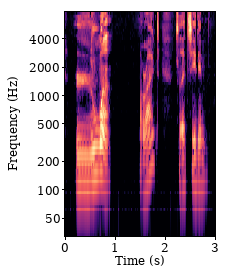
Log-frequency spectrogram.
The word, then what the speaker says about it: loin: So remember when you get this combination O-I-N, it's ouin, ouin, ouin, okay? Loin.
